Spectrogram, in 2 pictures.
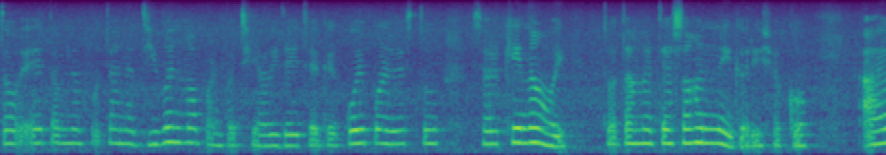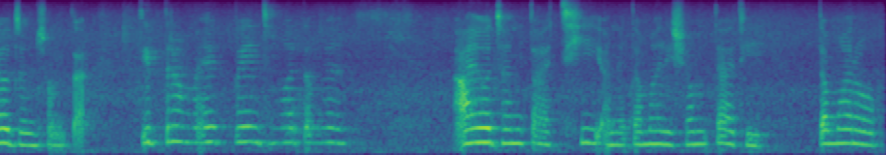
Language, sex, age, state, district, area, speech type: Gujarati, female, 18-30, Gujarat, Junagadh, urban, spontaneous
